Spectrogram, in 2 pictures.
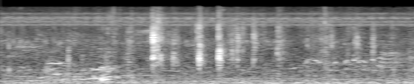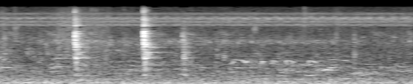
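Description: Quiet, scattered sharp clicks and light taps of fingers picking the skin and flesh off a grilled fish on a wooden chopping board.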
